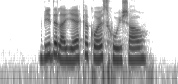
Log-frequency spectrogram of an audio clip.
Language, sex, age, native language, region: Slovenian, female, 18-29, Slovenian, Coastal Karst region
